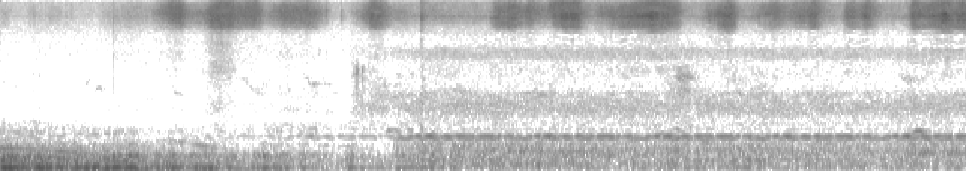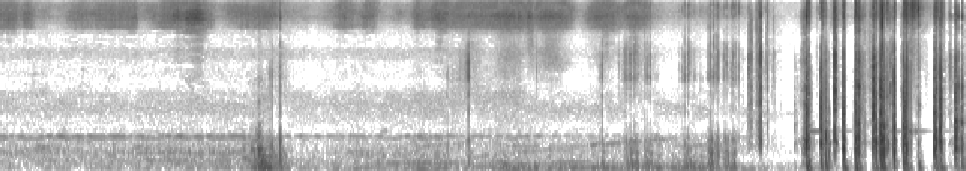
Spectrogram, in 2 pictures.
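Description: Quiet car cabin with low road rumble and a faint steady hum, one short thump about ten seconds in, then a quick run of loud knocks and rattles near the end as the handheld phone is fumbled and falls.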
